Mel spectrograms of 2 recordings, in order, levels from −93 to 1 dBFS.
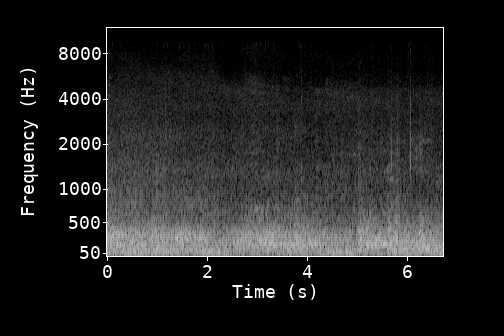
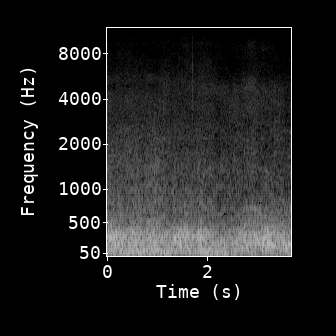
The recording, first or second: first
